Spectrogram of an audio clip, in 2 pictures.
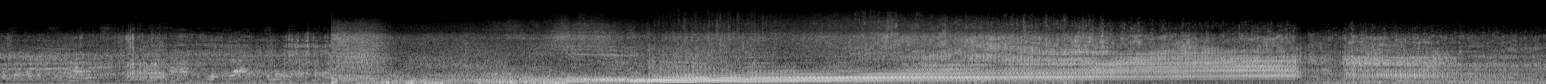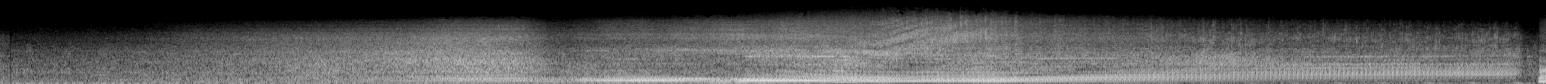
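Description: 1934 Alfa Romeo P3 Tipo B's supercharged 3.2-litre straight-eight engine accelerating hard. Its pitch rises in long pulls, with short breaks between them.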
